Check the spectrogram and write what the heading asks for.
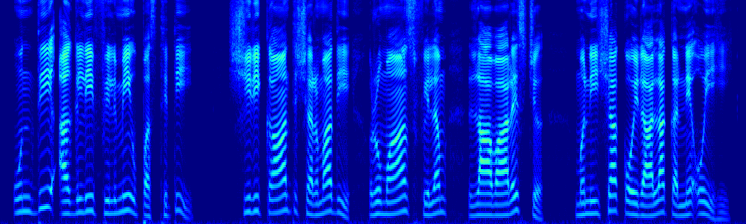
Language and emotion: Dogri, neutral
